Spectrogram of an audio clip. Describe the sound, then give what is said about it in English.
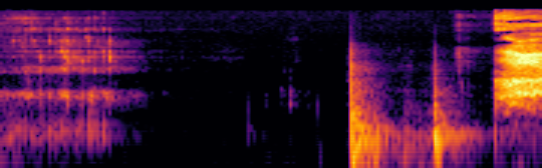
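Someone sips cold tea: after a quiet pause come two short, wet slurping gulps, then a louder, sustained rush of noise at the end. No one speaks. “I'm just going to take a sip of tea here and regret half the things I just told you.”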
